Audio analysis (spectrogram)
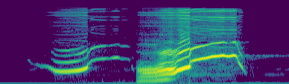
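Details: Coyote heard through trees from a backyard on a winter day: a short, smooth, rising whistled note, a brief pause, then a rougher howl that climbs in steps to a high held tone and ends in a quick downward fall.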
